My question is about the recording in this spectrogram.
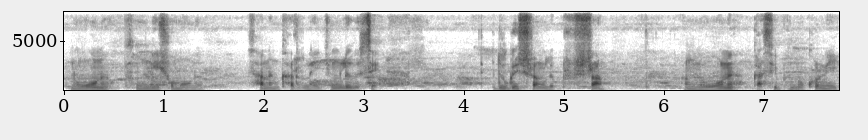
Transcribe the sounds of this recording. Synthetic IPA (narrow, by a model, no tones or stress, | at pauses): nɔɔnɯpʰɯŋnisɔmawnɯ | sanɯŋkʰaɾnajd͡ʒɯŋlɯɡɯse | ɐduɡɯsɾaŋlɯpʰsɾaŋ | aŋnɔɔnɯɡ̥asibɯnɔkʰɔɾni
